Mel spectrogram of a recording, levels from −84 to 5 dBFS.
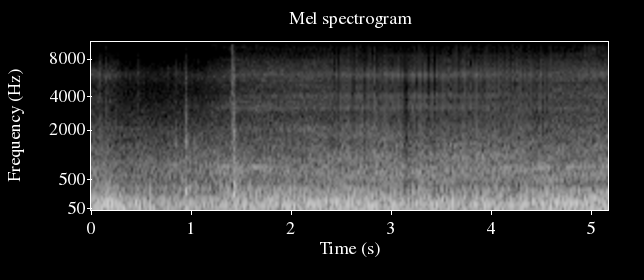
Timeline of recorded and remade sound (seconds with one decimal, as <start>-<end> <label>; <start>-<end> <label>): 0.0-2.4 recorded; 2.4-4.6 remade; 4.6-5.2 recorded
